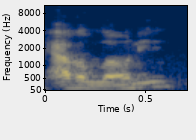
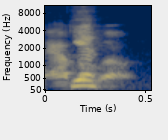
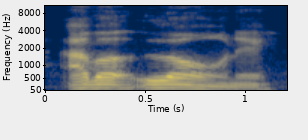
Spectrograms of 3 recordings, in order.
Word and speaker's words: Avallone: i don't even bother the italian pronunciation is closer to avalone but that's a lot of work for americans and i i i default to abalone that's close enough uh i blame i blame sylvester stallone for the fact that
